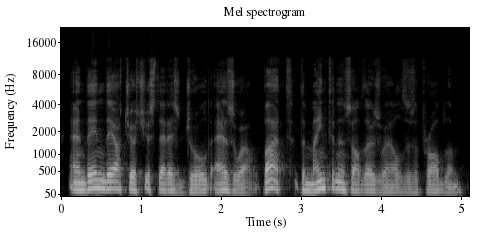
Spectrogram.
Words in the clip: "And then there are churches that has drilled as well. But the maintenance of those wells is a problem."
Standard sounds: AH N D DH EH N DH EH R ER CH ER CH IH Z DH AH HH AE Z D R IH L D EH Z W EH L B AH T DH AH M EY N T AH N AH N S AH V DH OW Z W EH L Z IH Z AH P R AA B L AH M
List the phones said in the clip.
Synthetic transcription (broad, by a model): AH N DH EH N DH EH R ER CH ER CH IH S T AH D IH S D R IH L D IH Z W EH L B AH T DH AH M EY N T AH N AH N S AH V DH OW Z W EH L Z IH Z AH P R AA B L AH M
